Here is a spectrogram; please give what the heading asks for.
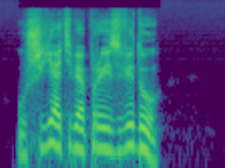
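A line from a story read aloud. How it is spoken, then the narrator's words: Shouting. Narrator (Russian): кричал Порфир Порфирыч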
